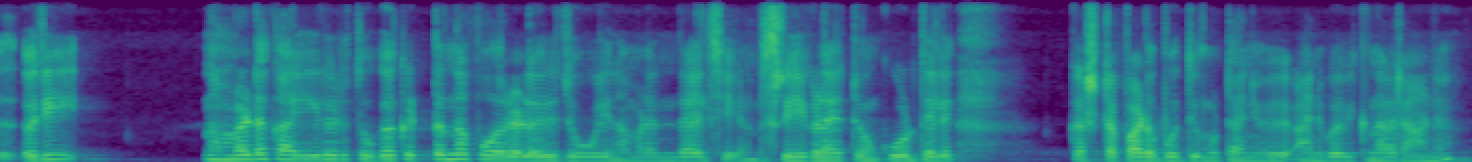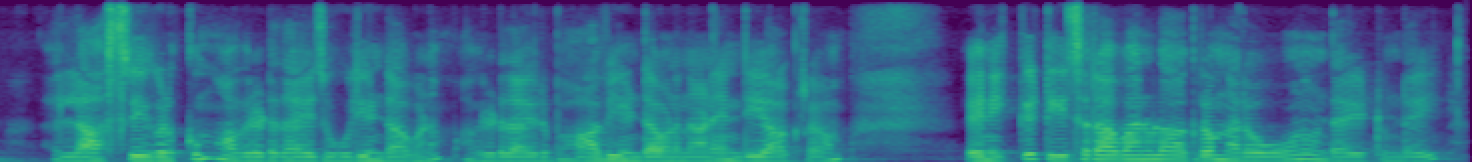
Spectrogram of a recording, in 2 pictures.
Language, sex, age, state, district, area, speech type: Malayalam, female, 18-30, Kerala, Kasaragod, rural, spontaneous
